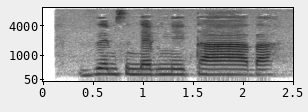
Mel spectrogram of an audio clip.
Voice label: "zems neb ne taaba", moore

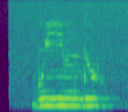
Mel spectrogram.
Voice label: "buiidu", moore

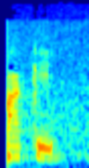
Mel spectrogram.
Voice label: "wake", Mooré; boast

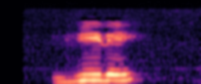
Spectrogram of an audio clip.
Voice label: "vɩre", moore

